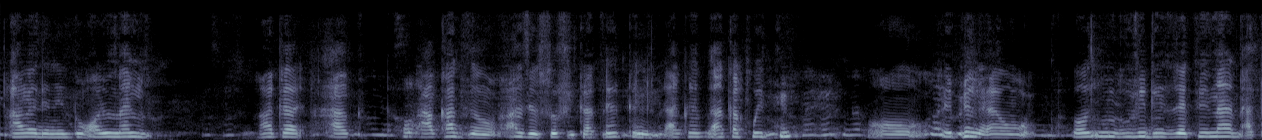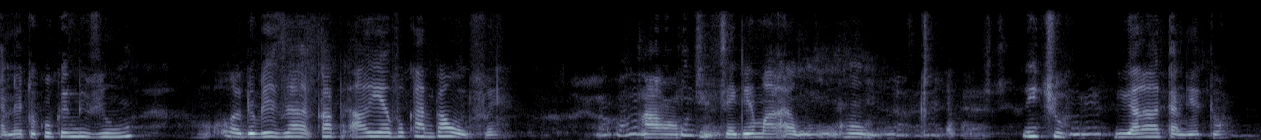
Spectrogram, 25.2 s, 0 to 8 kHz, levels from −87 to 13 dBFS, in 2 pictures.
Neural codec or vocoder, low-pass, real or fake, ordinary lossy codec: codec, 24 kHz, 1 kbps, SNAC; 7.2 kHz; fake; AAC, 48 kbps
